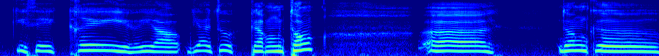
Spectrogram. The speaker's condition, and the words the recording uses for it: Down syndrome. Ça arrive qu'on a des problèmes de déglutition et des problèmes de lenteur.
